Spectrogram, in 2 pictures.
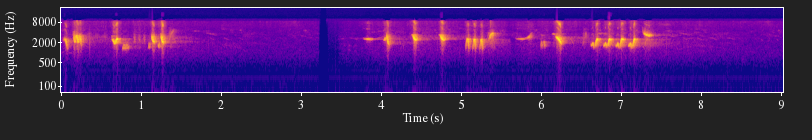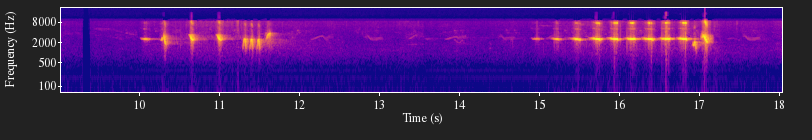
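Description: A bird chirping in four bursts of quick, high, repeated notes with short pauses between them. The last burst, near the end, is a rapid run of about a dozen notes.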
